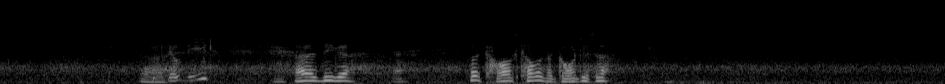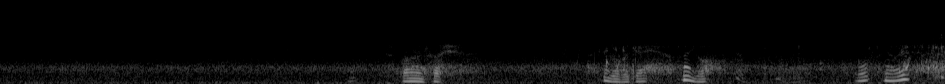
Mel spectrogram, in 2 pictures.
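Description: A river flows steadily nearby.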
